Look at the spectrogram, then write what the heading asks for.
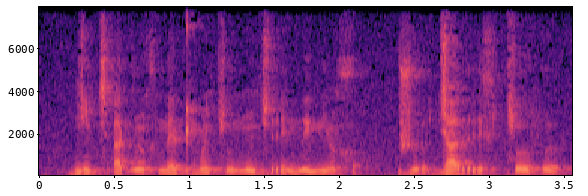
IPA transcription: ɟ ĩ c ʔ a ɡ l õ x m ɛ ɖʱ ɔ̃ c u m ũ c r e m ɪ mʲ ɔ̃ x | ʒ u ɾ o̰ ɟ a r ɪ x c o v ʊ

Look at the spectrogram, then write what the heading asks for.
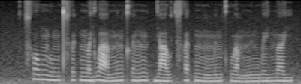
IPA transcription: t͡sʰ o˥ w n̪ uː˨ m t͡sʰ ɵ˧ t̚ n̪ ɐ˨˥ j w aː˨˩ n̪ ɵ˧ n kʰ ɵ˨˥ n n̪ ɵ˧ t̚ j aː˧ w t͡sʰ ɐ˥ t̚ n̪ ʊ˨˩ ŋ m ɵ˨ n kʷʰ aː˨˩ m n̪ ɪ˨ ŋ w e˨˧ j n̪ ɐ˧ j

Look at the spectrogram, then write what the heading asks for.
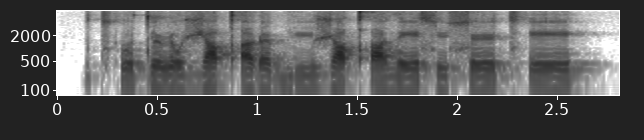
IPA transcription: t͡sʼ ʊ t̪ ø ɳ o ʒ ə qʼ ɛ ɽ œ b y ʒ œ qʼ o ð e s y s ø t͡sʼ e

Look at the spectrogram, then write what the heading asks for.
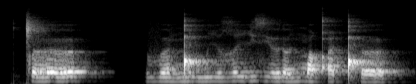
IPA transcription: ǀ œː | v œː ŋ͡ǃ i w iː ʁ iː zʲ œː ɾ œ i̯ m ɔ qʼ e ǃʰ œ

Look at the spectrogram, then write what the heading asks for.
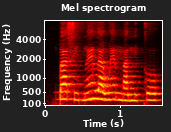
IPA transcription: ɡ͡b a˧ s i˨ b ɛ̃˨˦ l a˦˨ w ɛ̃˧ m a˨ n i˨ k o˧

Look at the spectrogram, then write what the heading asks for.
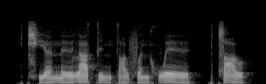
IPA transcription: t͡ɕʰ j ɛ˨˦ n̪ e˨˦ ɪ̯ l ä˦ t̪ i˥˨ ŋ t̪ ɑ˩ ʊ̯ f ə˥˨ n x w e˥˨ ɪ̯ | t͡s ɑ˥˨ ʊ̯

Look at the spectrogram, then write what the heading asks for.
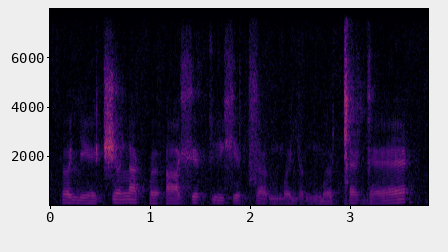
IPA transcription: ə lʲ e t͡ʃ ə l a k͡p ə ʔ a xʲ ɐ k i xʲ ɛ t͡s ɐ ŋ͡m ə j ə ŋ͡m ə ǀ ɛ ɡ ɛ

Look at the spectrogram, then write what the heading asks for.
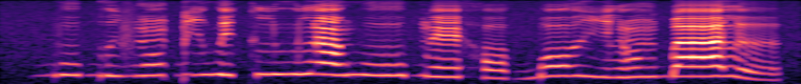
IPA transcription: b o˧ ɡʷ i˧ v ɔ̃˦ ɓ i˦ w e˦ k l u˦ l ã˦ w oː˦ b ɛ̃˧ h ɔ˨ ɡ͡b ɔ˦ ɣ i˧ l ɔ̃˦ ɡ͡b aː˦ l ə˨

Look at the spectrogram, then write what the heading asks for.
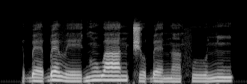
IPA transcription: ɓ ɛ˨ ɓ ɛ˦ β eː˨ ɡ ũ˦ w aː˦ n t͡ʃ ʊ˨ ɓ ɛ˨ n ã˨ f uː˨ ɲ ĩ˦

